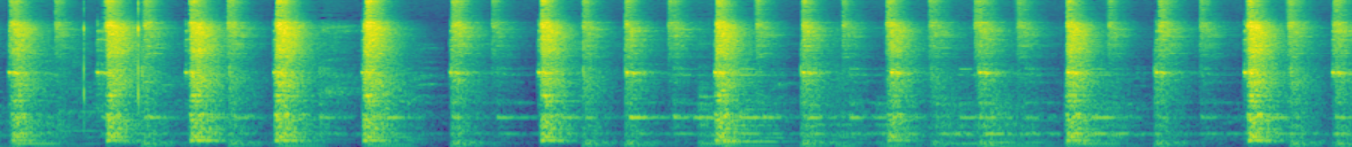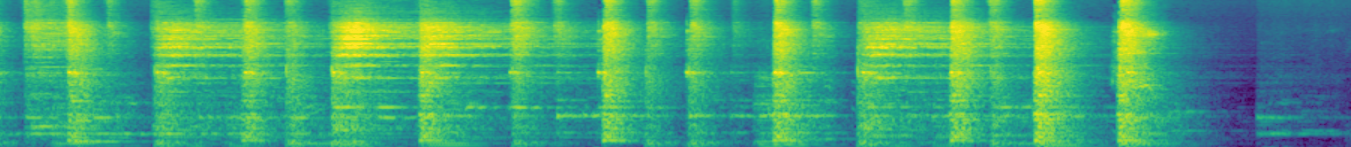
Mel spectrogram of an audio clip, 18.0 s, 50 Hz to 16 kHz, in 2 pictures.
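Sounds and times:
drum kit playing fast: 0.0 - 16.9.

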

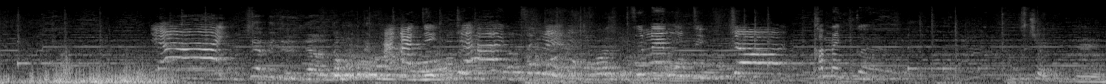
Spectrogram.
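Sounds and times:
children's high-pitched calls: 1.5 - 2.5, 3.8 - 9.0
young children chattering: 1.5 - 9.8.

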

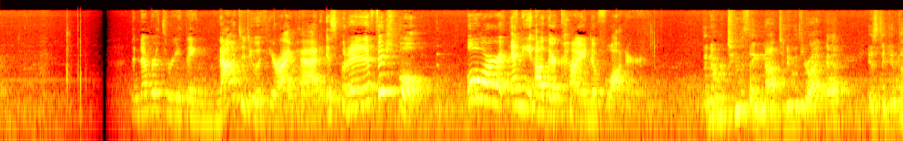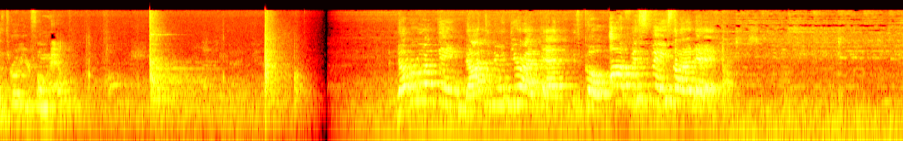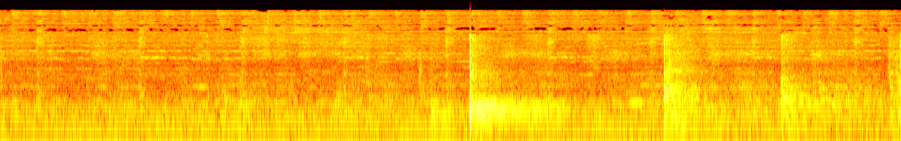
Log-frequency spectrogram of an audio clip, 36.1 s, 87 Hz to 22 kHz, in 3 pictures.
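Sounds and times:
background music: 20.8 - 36.0.

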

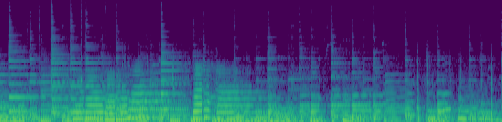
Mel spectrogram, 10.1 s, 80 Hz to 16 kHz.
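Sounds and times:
acoustic guitar picking melody: 0.0 - 10.0
bass guitar line: 0.0 - 10.0.

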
